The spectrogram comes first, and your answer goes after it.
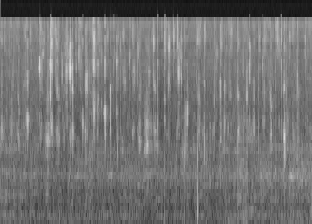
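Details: Domestic cat feeding on duck liver and sterilized egg: soft irregular chewing clicks and moist lip smacks, with a few louder bites near the start and end.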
